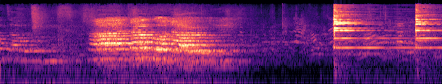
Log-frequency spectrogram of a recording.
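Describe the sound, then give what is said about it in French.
Children's voices chatter, then a school bell rings out twice with bright, sustained metallic tones, each strike sharp and clear as the chatter dies down, at a school in the Sindhupalchok district of Nepal. “La cloche sonne.”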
